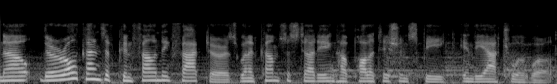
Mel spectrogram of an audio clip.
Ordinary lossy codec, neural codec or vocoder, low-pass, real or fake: Opus, 32 kbps; codec, 16 kHz, 8 kbps, FunCodec, trained on Chinese and English, 25 frames a second; 7.2 kHz; fake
